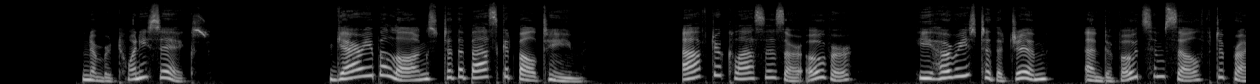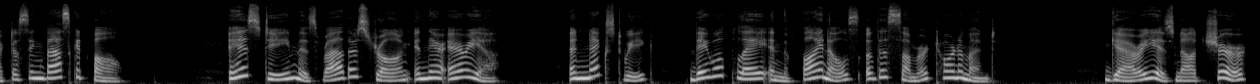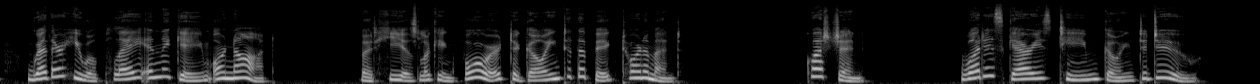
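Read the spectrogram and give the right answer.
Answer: Play in the finals of the summer tournament.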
